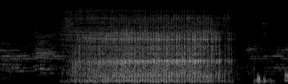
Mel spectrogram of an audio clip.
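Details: Man snoring while asleep in a pitch-black camping hut in a Scottish forest: one long, loud, rasping snore on an in-breath, followed by quieter breath noise.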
